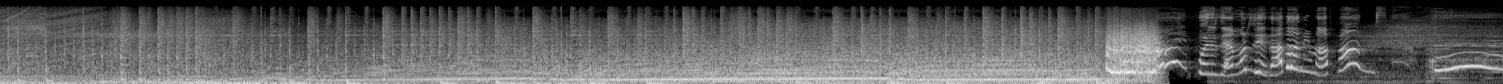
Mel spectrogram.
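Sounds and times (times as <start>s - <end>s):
race car engine: 0.0s - 11.6s
background music: 0.0s - 15.0s.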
